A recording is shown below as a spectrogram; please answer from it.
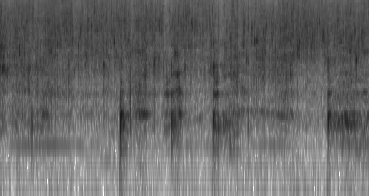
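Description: Cumin seeds, a pinch of asafoetida, a green chilli and a bay leaf fry in hot oil with a loud, close, steady sizzle punctuated by sharp pops and scrapes of stirring.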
